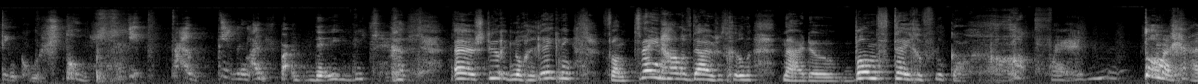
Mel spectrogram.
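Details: Tourette syndrome with vocal tics and coprolalia, acted in a comedy sketch, swear words and noises interrupting a talk.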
